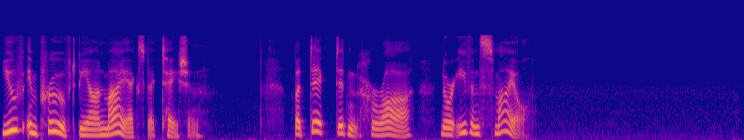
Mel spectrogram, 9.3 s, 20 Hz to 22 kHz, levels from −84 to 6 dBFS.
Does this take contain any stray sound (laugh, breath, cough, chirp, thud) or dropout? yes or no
no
